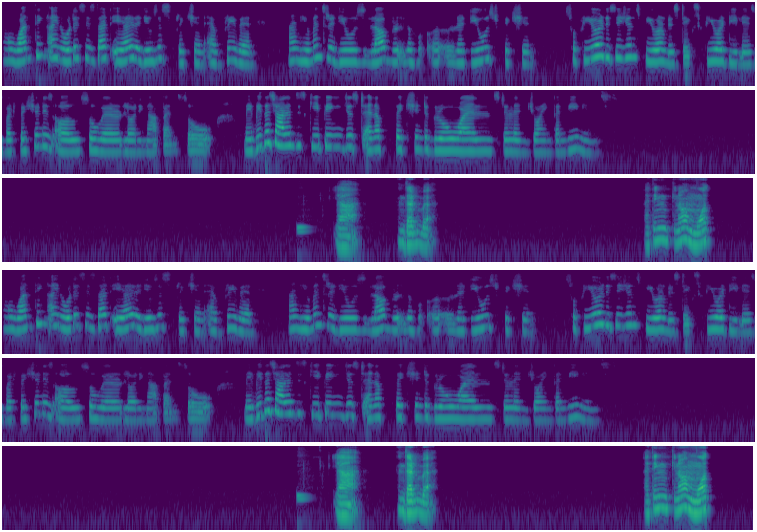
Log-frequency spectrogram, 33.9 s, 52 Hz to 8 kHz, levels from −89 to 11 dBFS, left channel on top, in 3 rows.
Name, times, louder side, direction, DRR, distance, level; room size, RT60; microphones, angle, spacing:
voice 1, 0.0-3.8 4.3-8.0 8.7-14.4 14.9-20.4, left 3 dB, 55° left, 0.6 m, -41 dB
voice 2, 27.6-27.9 28.5-29.1 32.2-33.2, right 6 dB, 80° right, 0.5 m, -30 dB
2.6 x 2.5 x 4.1 m
head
